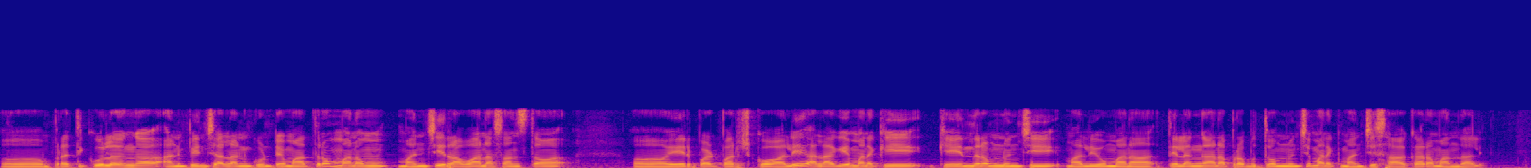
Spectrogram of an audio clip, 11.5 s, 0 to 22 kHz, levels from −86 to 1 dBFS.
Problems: background sounds at intervals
